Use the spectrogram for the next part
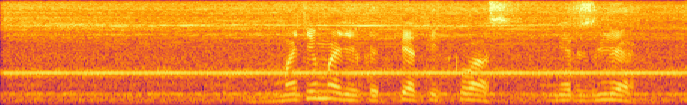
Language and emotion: Russian, angry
